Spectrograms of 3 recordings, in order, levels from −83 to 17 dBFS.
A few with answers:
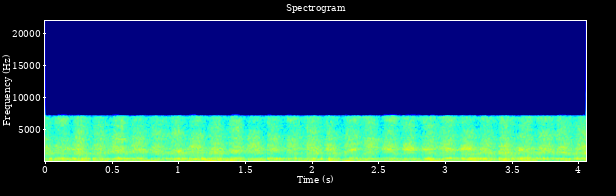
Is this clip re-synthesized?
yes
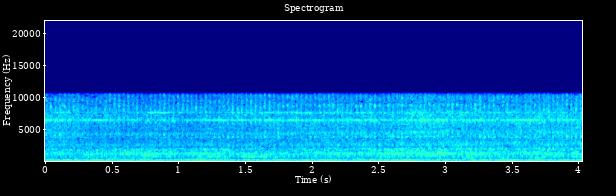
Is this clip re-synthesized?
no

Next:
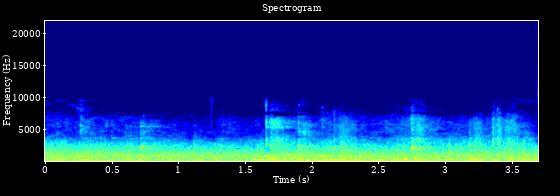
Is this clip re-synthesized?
no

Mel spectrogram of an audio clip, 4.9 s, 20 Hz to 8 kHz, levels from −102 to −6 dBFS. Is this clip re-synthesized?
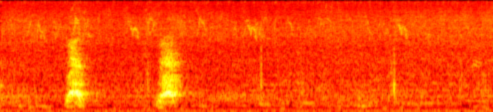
no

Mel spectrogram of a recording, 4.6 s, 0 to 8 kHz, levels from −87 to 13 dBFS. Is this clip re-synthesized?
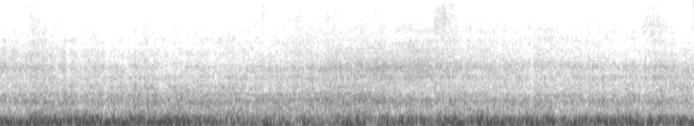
yes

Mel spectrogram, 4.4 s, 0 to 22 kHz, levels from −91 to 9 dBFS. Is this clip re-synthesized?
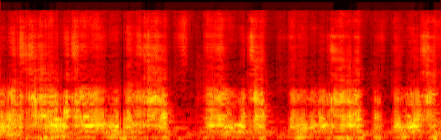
yes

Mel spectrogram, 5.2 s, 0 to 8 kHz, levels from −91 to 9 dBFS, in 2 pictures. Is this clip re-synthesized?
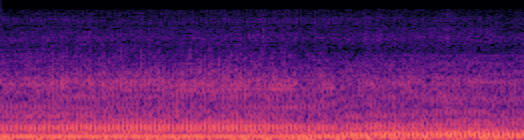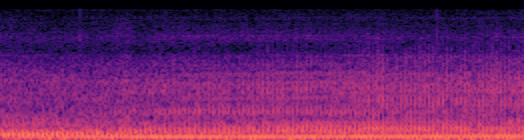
no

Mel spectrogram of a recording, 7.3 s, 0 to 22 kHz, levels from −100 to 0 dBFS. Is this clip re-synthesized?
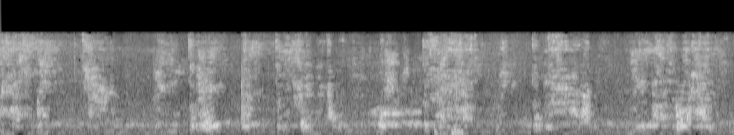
no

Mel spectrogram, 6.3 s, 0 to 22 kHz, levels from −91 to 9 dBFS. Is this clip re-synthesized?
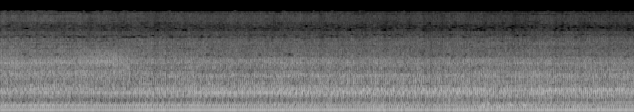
no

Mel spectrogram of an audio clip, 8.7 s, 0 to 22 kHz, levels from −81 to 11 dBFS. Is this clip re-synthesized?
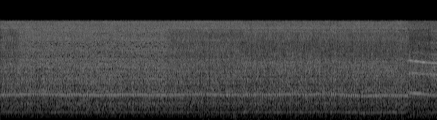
yes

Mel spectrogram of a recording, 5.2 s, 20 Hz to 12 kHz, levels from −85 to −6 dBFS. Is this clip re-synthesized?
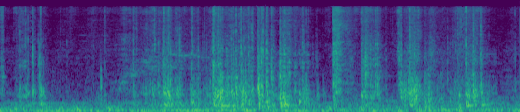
no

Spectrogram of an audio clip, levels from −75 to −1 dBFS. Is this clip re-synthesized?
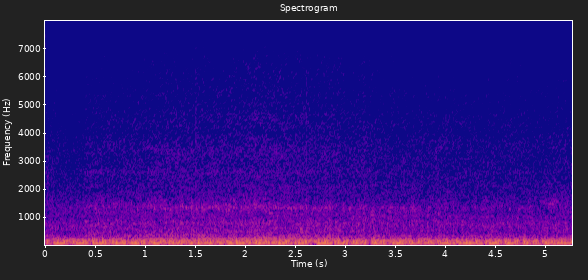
yes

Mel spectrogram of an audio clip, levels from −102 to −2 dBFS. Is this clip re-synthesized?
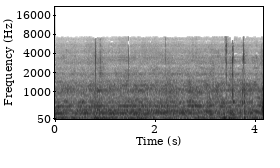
yes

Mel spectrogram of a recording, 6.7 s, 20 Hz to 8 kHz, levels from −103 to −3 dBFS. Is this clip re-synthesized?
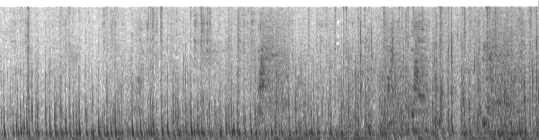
no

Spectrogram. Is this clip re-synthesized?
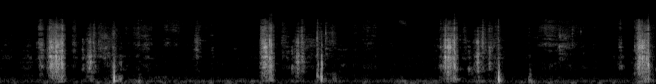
no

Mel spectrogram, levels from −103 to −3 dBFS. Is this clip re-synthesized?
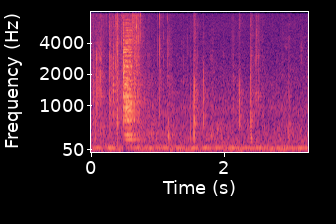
no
